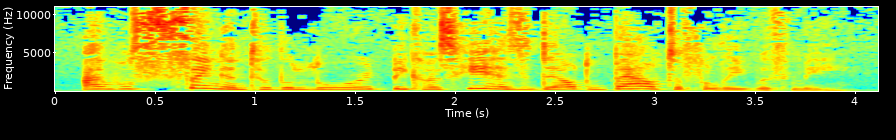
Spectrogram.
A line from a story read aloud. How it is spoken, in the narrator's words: triumphantly concludes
